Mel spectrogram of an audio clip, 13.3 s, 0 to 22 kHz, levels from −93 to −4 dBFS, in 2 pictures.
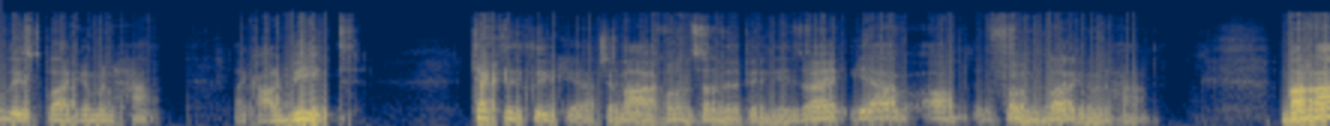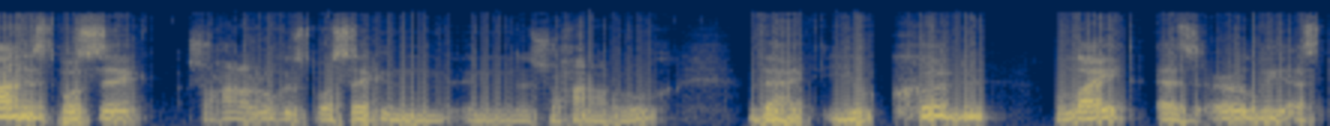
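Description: Buffer tearing throughout: writer and reader cross each ring-buffer period, splicing in roughly a third of older audio, so speech carries a 50 Hz robotic rattle.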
